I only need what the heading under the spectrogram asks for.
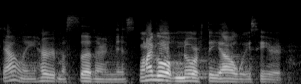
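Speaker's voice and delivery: ordinary delivery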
